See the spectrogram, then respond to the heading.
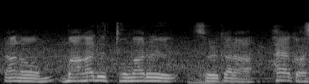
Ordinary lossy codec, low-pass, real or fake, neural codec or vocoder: AAC, 32 kbps; 7.2 kHz; real; none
